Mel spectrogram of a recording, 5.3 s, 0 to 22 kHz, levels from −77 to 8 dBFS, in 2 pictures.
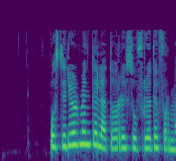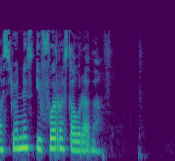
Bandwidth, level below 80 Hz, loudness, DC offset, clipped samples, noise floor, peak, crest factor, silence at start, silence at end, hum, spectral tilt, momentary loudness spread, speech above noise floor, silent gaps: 11.5 kHz; -58 dBFS; -15 LUFS; under 0.1%; under 0.1%; -65 dBFS; 0 dBFS; 16 dB; 0.75 s; 1.1 s; none; -4.5 dB/octave; 8 LU; 50 dB; none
